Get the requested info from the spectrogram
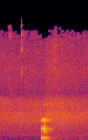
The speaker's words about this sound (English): Y'all can tell she was taking that last gulp. You heard it.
